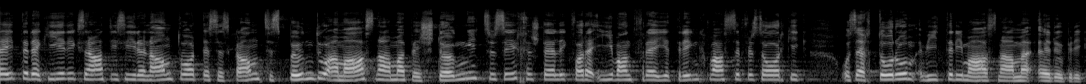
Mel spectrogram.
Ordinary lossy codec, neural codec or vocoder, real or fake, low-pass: AAC, 96 kbps; vocoder, 44.1 kHz, 128 mel bands every 512 samples, BigVGAN v2; fake; 14.4 kHz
